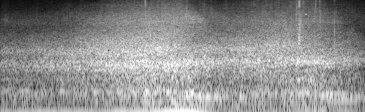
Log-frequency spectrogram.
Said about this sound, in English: The people in the camp say they hardly notice the road noise, but to me it sounds like when you have train tracks right next to your apartment.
